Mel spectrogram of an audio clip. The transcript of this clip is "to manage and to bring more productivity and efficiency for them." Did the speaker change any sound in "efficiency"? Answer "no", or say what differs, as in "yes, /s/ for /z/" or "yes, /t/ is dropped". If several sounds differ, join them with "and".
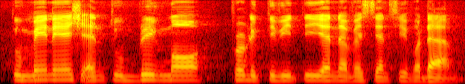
yes, /s/ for /ʃ/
